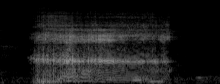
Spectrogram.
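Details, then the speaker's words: Heavy snoring from a man asleep with his hand in his pocket: a single loud, rattling, harsh inspiratory snore lasting about a second and a half, in a quiet room. "there's a dragon in here. Fire. It sounds like someone's trying to kill a pig."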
